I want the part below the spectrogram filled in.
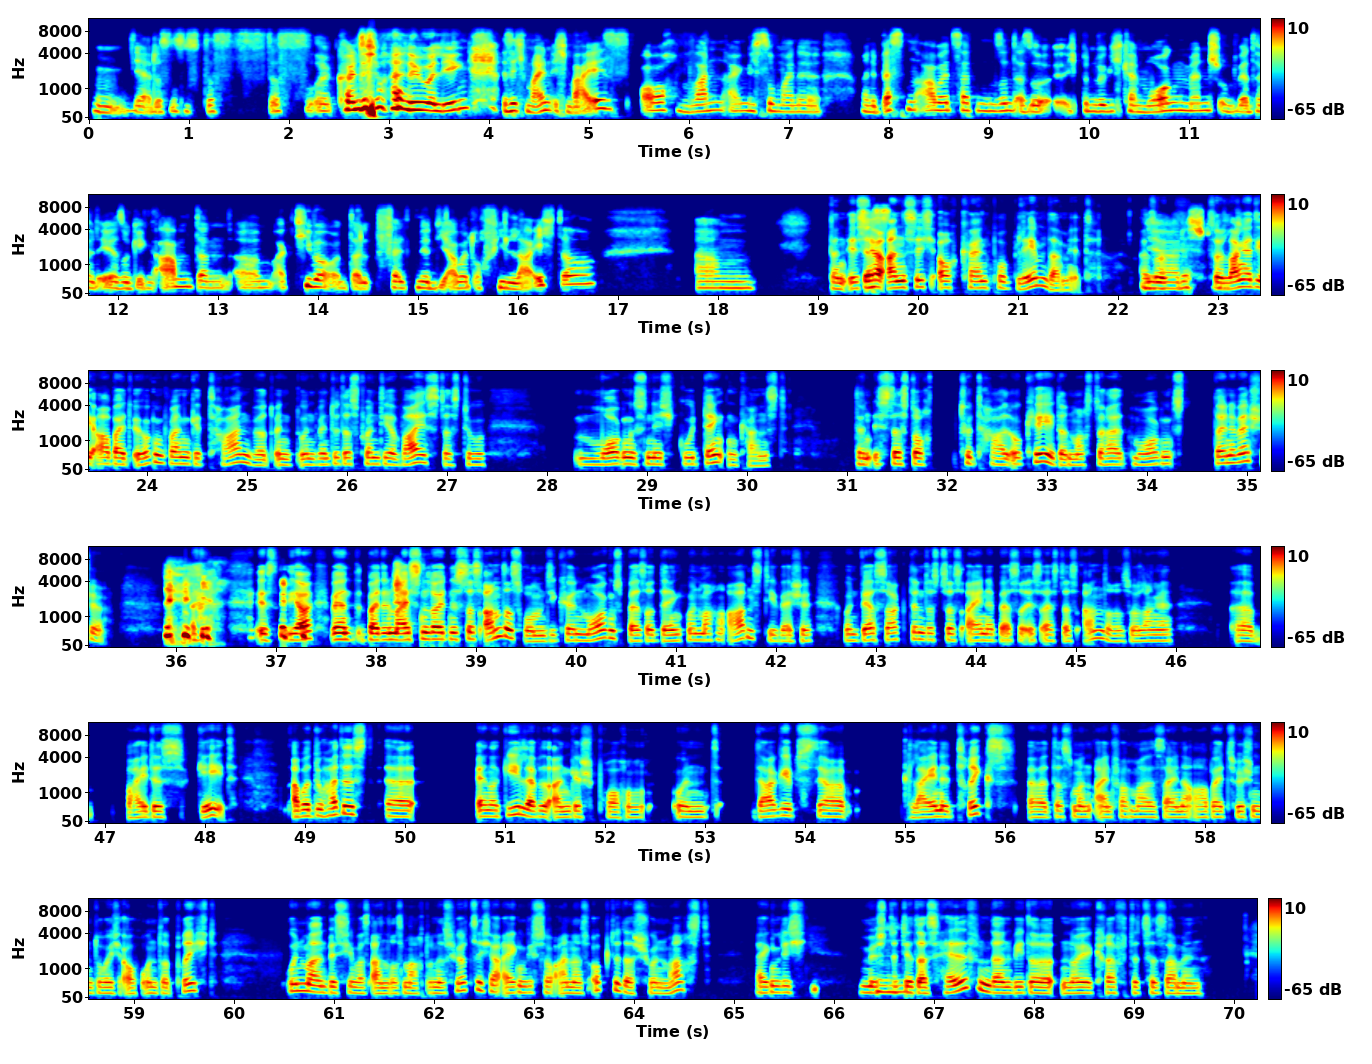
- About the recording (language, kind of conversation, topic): German, advice, Wie kann ich mein Energielevel über den Tag hinweg stabil halten und optimieren?
- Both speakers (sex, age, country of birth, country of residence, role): female, 40-44, Germany, United States, user; female, 55-59, Germany, United States, advisor
- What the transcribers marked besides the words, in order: laughing while speaking: "könnte ich mal überlegen"; other background noise; chuckle; laughing while speaking: "Ja"; chuckle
